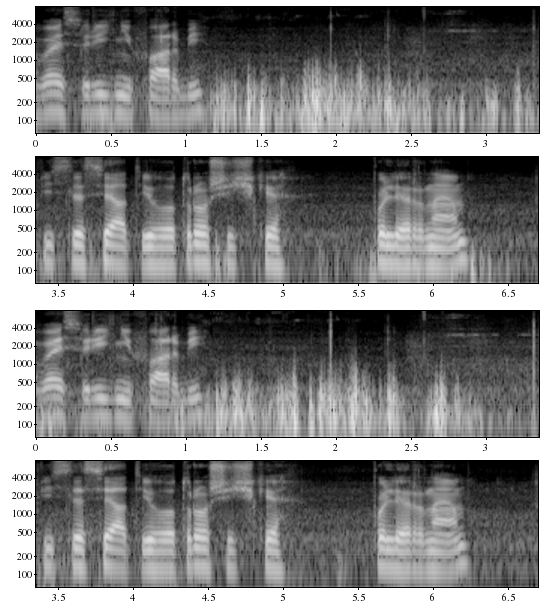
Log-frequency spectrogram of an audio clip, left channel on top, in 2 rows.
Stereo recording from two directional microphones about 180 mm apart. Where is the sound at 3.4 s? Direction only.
25° left (ahead or behind).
